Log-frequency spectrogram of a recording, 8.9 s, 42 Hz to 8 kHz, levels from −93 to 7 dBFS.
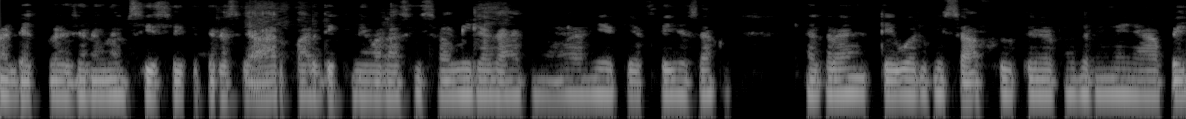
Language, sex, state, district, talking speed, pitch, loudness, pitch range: Hindi, male, Bihar, Araria, 210 wpm, 120 Hz, -44 LUFS, 115-125 Hz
